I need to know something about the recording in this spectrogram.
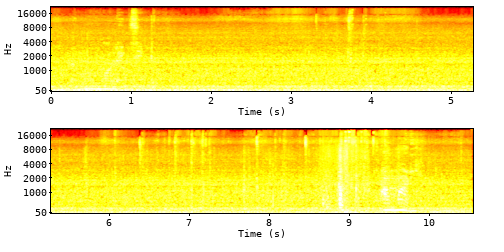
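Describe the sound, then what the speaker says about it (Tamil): A Toyota Fortuner SUV rolls smoothly along a city road near a mall exit, its engine and tyre rumble a steady low drone, with a person talking over it throughout. "ஸ்மூத்தாக லாக்கோடு ஃபார்ச்சுனராக ஓட்டுறேன்"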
